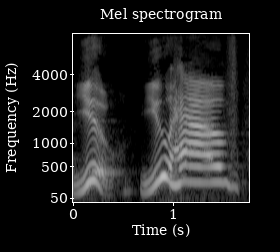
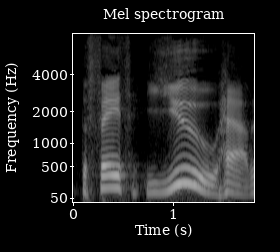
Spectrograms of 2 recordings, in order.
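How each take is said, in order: First: "You, you have" with the first YOU punched high and louder, slow; stress on YOU. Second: Slow, lower, leaning on the word you in "the faith you have"; emphatic you. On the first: Preacher driving home that YOU have faith, high loud slow stress on you. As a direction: hammer home the repeated "you" slowly. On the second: Preacher stressing the emphatic pronoun to the congregation, slow low emphasis on you. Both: Shown as a demonstration. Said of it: "that's an emphatic pronoun".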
